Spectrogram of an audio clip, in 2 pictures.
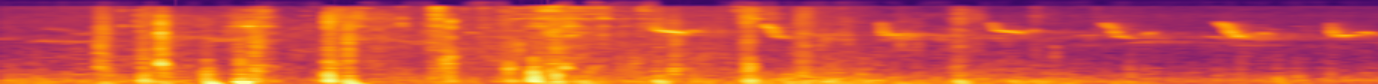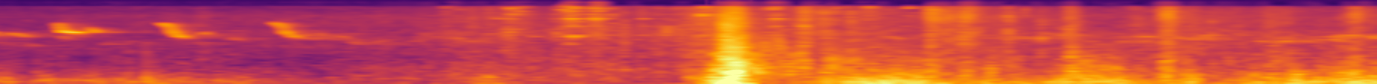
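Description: Horse hooves clopping at a walking pace in the video game Kingdom Come: Deliverance II, close and clear, with brief chirping in the background and a louder thump near the end.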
